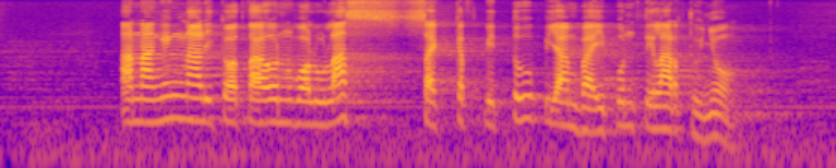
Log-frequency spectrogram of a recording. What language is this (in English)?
Javanese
